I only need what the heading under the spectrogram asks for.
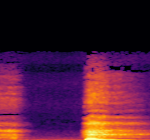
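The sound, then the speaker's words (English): A deep breath: a soft airy intake fades into a short pause, then a loud, voiced sighing exhale that slowly trails off. “Take a deep breath with me right now.”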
